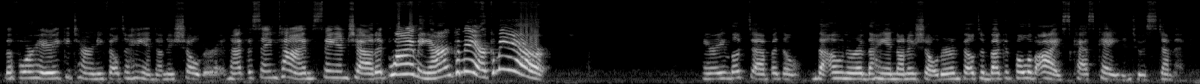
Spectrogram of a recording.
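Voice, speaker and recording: Woman reading an audiobook, high voice, steady storytelling, faint hiss. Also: fast talker, hardly any pauses, rough recording. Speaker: audiobook reader. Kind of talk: audiobook narration.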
